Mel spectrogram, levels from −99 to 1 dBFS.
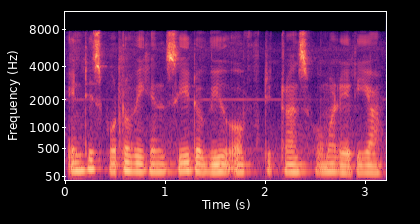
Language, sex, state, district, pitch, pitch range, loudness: English, male, Arunachal Pradesh, Lower Dibang Valley, 110 Hz, 105-115 Hz, -17 LUFS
